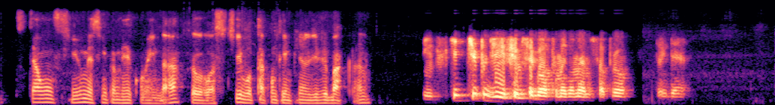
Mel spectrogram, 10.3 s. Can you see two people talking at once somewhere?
No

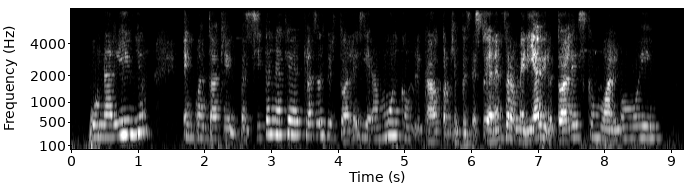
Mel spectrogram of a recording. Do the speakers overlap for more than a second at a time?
No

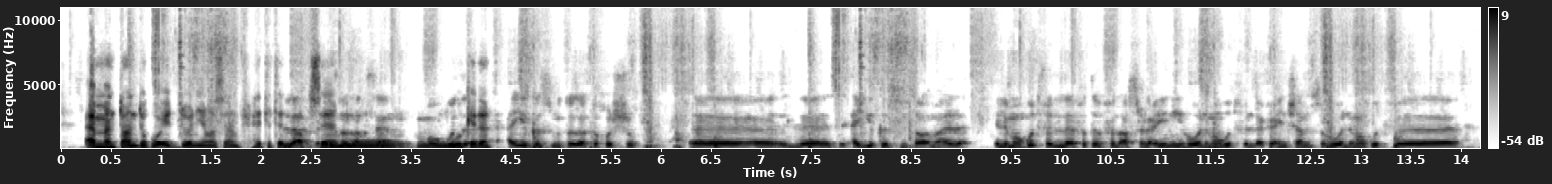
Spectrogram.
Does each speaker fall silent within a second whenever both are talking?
No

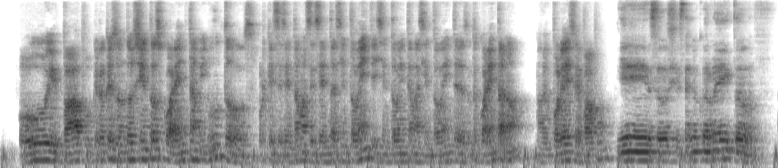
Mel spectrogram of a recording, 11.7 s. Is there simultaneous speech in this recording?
No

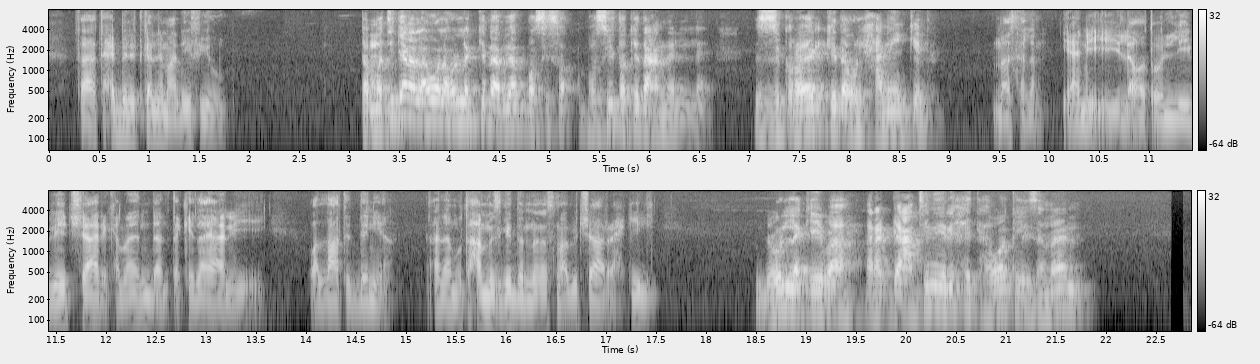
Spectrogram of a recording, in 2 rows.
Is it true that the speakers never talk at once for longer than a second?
Yes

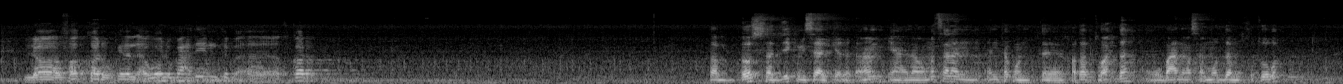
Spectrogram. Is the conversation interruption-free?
Yes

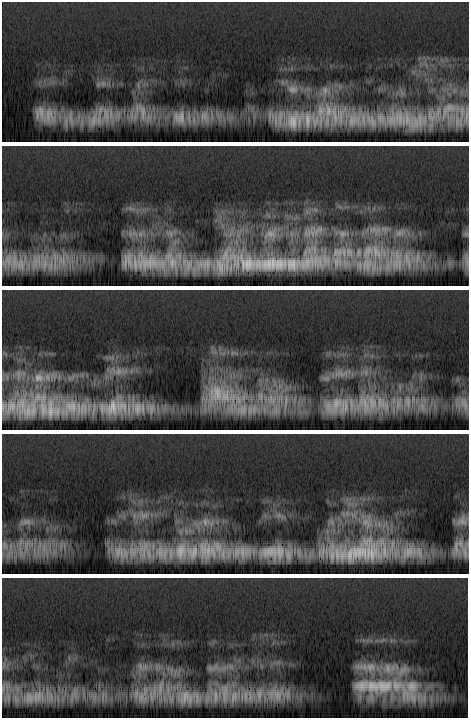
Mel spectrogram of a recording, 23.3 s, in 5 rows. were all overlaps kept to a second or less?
No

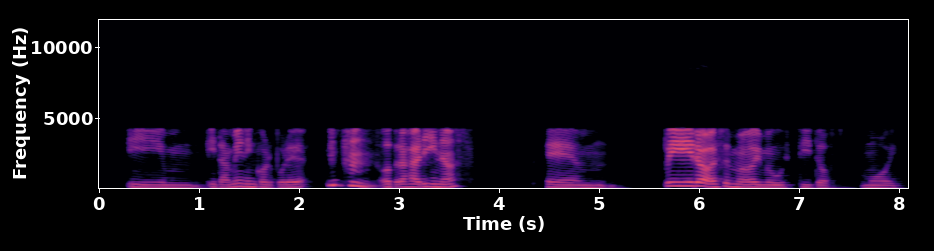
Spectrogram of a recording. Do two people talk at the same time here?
No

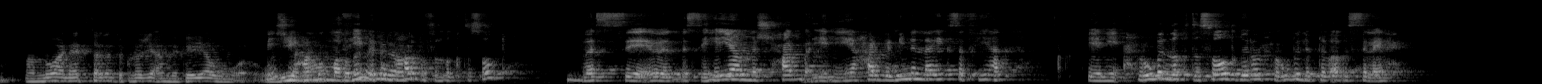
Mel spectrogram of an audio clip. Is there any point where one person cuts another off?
Yes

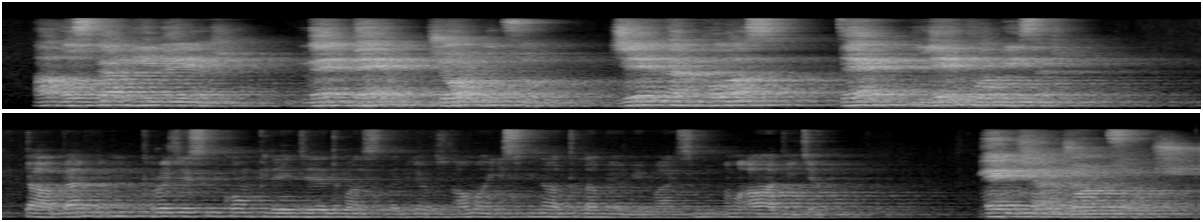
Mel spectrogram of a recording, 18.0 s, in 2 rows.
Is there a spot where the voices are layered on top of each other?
No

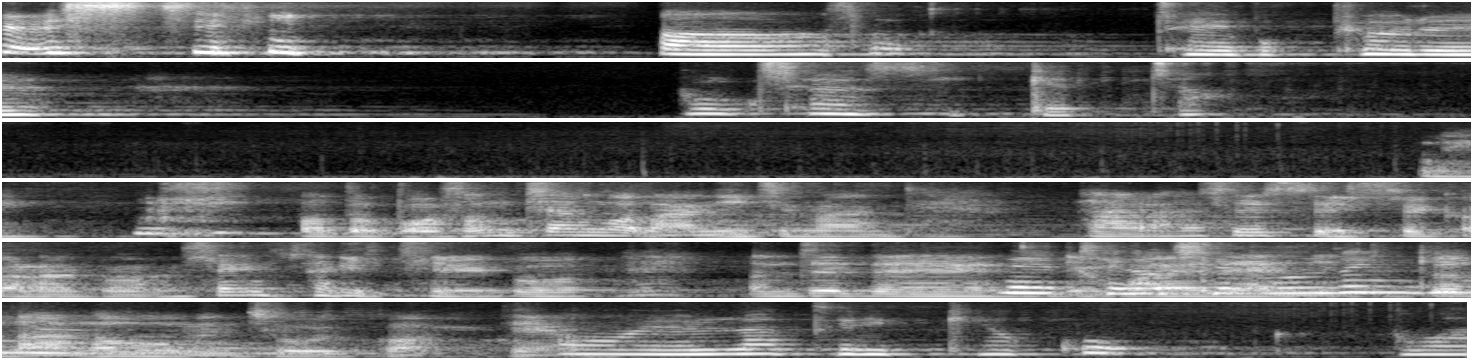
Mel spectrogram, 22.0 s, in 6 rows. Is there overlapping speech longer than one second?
Yes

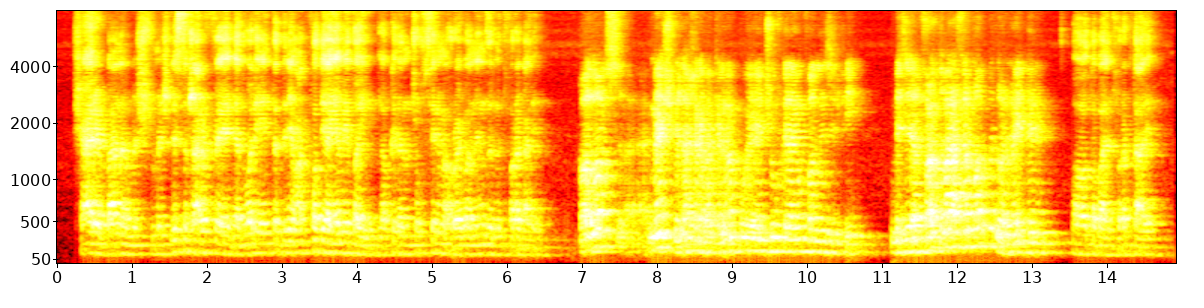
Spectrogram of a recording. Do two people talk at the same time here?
No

